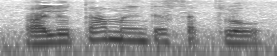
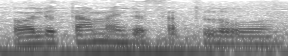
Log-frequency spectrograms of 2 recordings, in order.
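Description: First: Said in the usual way. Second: Softer and lower, murmured to herself; quieter, lower echo of the first line; soft lower repeat. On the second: Real, not acted. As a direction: say it again under your breath in awe.

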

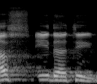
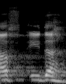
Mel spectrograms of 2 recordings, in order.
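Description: First: Said in the usual way. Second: আফইদাহ ending in a breathed h; final ta as ha. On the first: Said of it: "আয়াতের শেষে যদি গোলতা". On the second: Shown as a demonstration. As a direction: stop আফইদাহ on an audible h, no t. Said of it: "তাটা হা হবে".

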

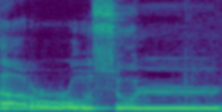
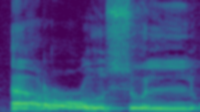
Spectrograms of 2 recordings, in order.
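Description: First: الرسل with lips still rounded on the lam; common error. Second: الرسل slow, sin thin, no emphasis; light sin. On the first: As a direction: wrongly keep rounding through the lam of الرسل. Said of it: "نطقت اللام ولا زالت الشفاه مضمومة". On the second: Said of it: "ولا أفخم السين". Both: Shown as a demonstration.

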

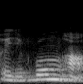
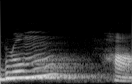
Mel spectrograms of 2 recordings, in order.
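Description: First: Said in the usual way. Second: ব্রহ্মা drawn out very slowly as bromha, m before h; slow demo pronunciation. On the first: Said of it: "কিন্তু উচ্চারণটা যখন হচ্ছে". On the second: Shown as a demonstration. Teacher to pupils, slowly modelling the sound of ব্রহ্মা. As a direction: stretch ব্রহ্মা so the m comes before the h. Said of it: "দেখো কি বলছি".

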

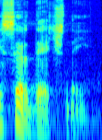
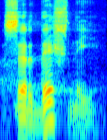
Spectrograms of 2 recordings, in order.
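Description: First: Сердечний with a clear ч; чн word. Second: Сердешний with ш; шн word. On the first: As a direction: say сердечний with ч, meaning heartfelt. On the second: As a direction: say сердешний with ш, meaning poor. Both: Shown as a demonstration. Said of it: "Різняться значенням слова".

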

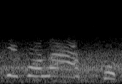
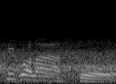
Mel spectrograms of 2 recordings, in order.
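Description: First: Excited exclamation. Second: Said in the usual way. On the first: Real, not acted. Repeated exclamation higher.

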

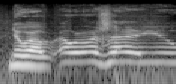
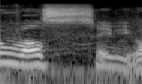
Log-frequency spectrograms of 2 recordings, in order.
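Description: First: I'll, I'll save you run together, louder and higher; words tumbling out slurred in the rush. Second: Said in the usual way. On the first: Real, not acted. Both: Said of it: "slurred my words right there".

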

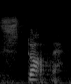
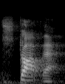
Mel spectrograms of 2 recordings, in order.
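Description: First: Whispered quiet command; God whispering. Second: Loud, curt command from God; God shouting. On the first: God telling the preacher to stop praying, whispered command. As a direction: breathe the order softly. God speaks a third time. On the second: God shouting down the preacher's prayer, loud command. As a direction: bark the order from above. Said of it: "God shouted at me". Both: Retold or imitated.

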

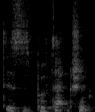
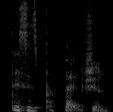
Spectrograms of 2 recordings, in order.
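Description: First: Said in the usual way. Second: Awed whisper. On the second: Real, not acted. Album reviewer hushing his praise, whispered. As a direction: drop to a reverent whisper.

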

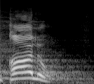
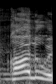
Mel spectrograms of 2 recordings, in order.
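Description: First: Said in the usual way. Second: قَالُوا said higher and louder; stress on قَالُوا. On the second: Shown as a demonstration. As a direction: hit the word قَالُوا for the past tense. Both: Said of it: "is in the past tense".

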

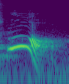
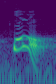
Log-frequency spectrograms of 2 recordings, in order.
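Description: First: Sudden high-pitched shocked what; startled what. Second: High questioning what with a rise; puzzled what. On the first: Woman looking in the mirror, startled high what. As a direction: jump up in pitch, caught off guard. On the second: Woman at the mirror asking, high and puzzled. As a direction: ask again, confused and high. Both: Retold or imitated. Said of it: "and she goes".

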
